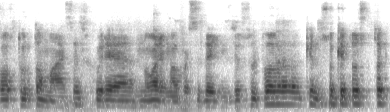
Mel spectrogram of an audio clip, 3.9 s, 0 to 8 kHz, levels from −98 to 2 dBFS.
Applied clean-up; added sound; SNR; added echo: neural mask model DeepFilterNet 3.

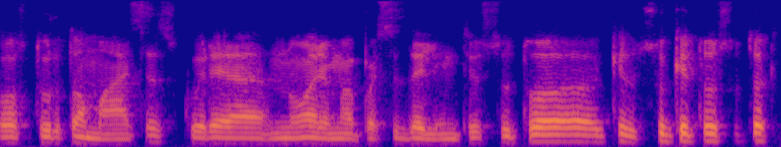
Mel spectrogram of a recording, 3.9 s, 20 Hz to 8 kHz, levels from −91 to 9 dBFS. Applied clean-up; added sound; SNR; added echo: none; none; none; none.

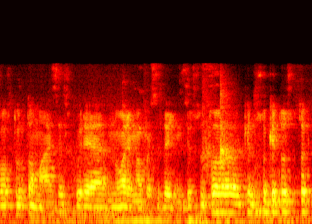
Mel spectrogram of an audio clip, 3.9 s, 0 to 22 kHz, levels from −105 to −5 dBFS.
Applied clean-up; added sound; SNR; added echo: none; Sliding door; 12 dB; reverberation time 0.4 s.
